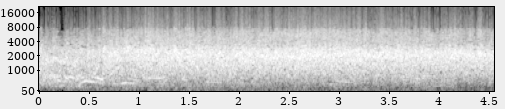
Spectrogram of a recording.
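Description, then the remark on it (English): A studio audience claps loudly and steadily for several seconds, a dense wash of applause that fills the whole stretch, with faint voices mixed in near the start. “You could have come in a little sooner with the applause on that other joke.”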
